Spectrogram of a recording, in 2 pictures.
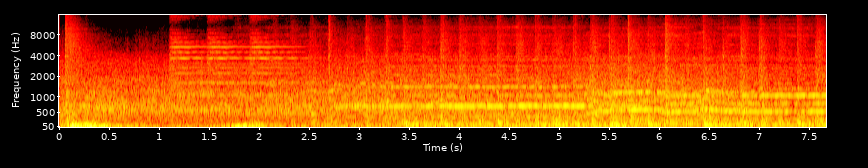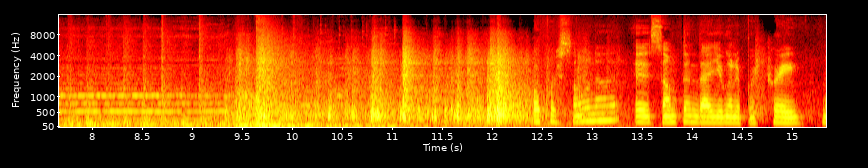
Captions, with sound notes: [bell dings] [dynamic music] - A persona is something that you're gonna portray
